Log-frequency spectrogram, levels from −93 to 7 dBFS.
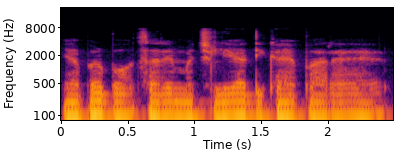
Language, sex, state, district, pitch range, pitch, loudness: Hindi, male, Arunachal Pradesh, Lower Dibang Valley, 95-100 Hz, 95 Hz, -18 LUFS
